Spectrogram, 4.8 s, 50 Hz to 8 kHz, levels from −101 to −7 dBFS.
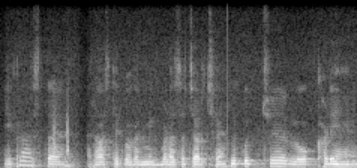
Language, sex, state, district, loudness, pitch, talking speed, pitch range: Hindi, male, Rajasthan, Churu, -18 LUFS, 125 Hz, 200 wpm, 120-135 Hz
